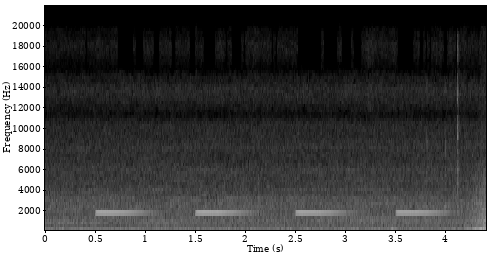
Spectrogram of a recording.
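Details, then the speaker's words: Wrecked 2013 Audi S6 rebuild, first start attempt after replacing hoses, vacuum lines, duct, coolant connections and clearing codes, jump start tried: four evenly spaced dash chimes, no engine catch, short clatter at end; no-start, cause unknown. "Well guys, we had no luck starting the car."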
